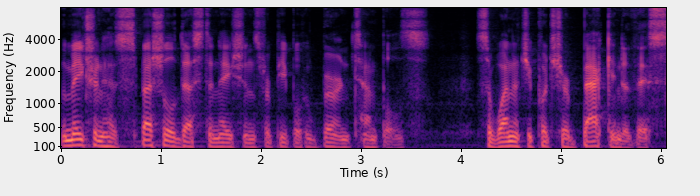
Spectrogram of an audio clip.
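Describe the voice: Booming and very deep, a man's put-on character voice has ordinary pitch variation. He moves at a moderate pace.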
